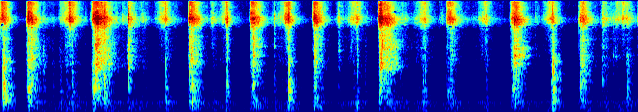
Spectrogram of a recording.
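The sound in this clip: Tarot cards are shuffled and drawn, producing many crisp, papery riffling and slapping bursts in a quick, uneven rhythm with short pauses between them.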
